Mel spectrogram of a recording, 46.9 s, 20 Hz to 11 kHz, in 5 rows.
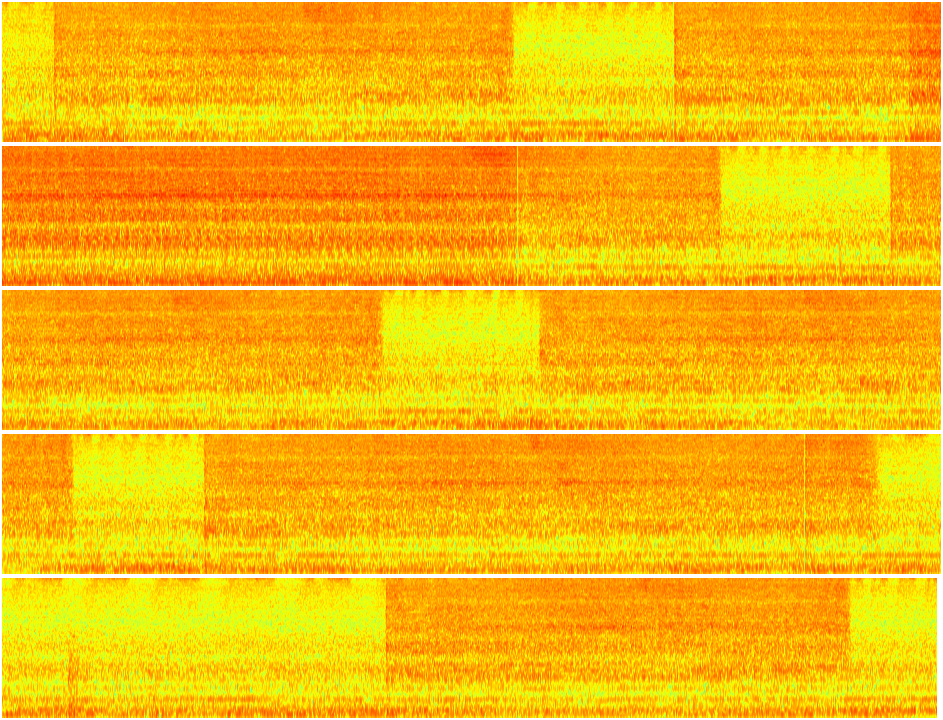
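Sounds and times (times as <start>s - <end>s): belt sander grinding hiss: 0.0s - 46.8s
machine low hum: 3.1s - 28.2s.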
